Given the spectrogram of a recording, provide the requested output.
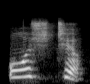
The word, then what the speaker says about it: ओष्ठ्य: म आधा न में त्र, विसर्ग, मंत्र, ठीक है, उसके बाद अष्टय, अष्टय, इसको हम शब्द में देखें तो ओष्ठ्य, ओष्ठ्य, आधा श में ठ, उसके बाद य, ओष्ठ्य, ठीक है, अंध्य, अंध्य, इसका उच्चारण क्या है, अंध्य।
